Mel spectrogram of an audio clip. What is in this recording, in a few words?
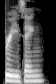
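"breezing", British English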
